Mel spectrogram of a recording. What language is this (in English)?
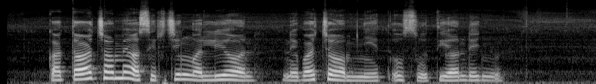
Kalenjin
